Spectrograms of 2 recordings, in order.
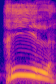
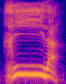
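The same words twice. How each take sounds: First: Khil high, loud and long, closed on L; sukoon ending. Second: Khila high and loud, long "khii" then short "la"; open ending. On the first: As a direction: hold Khil and stop on the bare L. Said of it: "pronounced as that it have sukoon". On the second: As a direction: stretch the first syllable of Khila, then add "la". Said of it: "With a dot". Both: Shown as a demonstration.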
